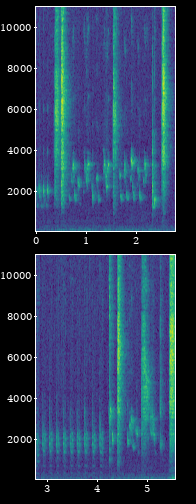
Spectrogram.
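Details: Pair of pet budgerigars playing on top of their cage indoors, chattering nonstop: rapid warbled chirps, twittering runs of short notes and sharp high squeaks tumbling over one another in a quiet room.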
